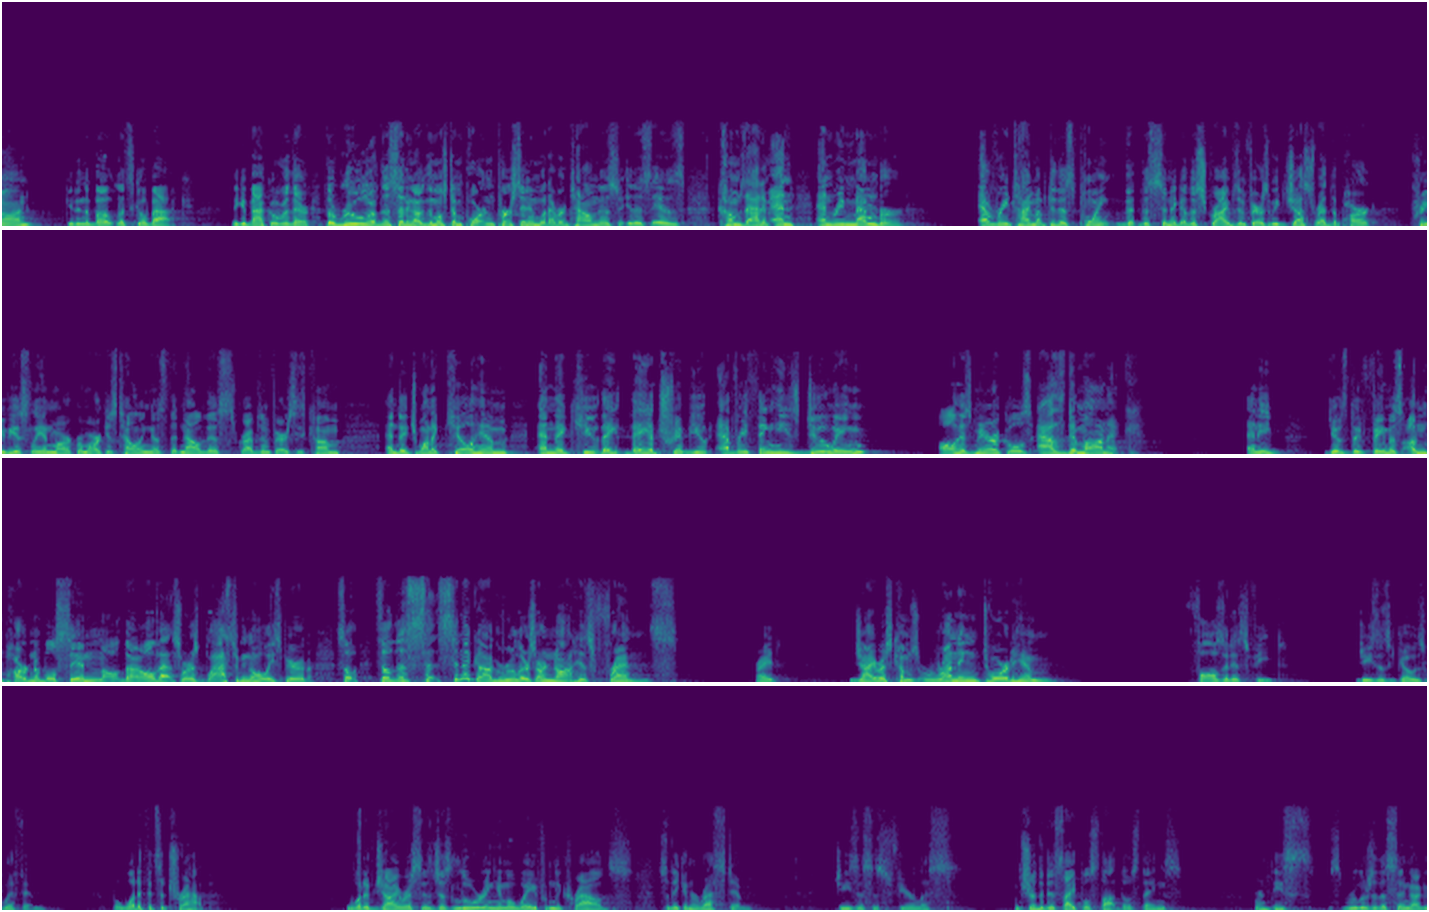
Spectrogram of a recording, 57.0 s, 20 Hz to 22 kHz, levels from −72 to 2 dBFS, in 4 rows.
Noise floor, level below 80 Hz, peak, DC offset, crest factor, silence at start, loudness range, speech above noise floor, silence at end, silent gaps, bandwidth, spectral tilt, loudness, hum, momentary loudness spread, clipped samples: -90 dBFS; -72 dBFS; -4 dBFS; under 0.1%; 18 dB; 0 s; 9 LU; 70 dB; 0 s; none; 10.5 kHz; -6.5 dB/octave; -20 LUFS; none; 12 LU; under 0.1%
